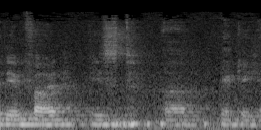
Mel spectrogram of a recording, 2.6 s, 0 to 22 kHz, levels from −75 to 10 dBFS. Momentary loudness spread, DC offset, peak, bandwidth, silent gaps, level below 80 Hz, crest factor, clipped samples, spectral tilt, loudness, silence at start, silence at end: 9 LU; under 0.1%; -6 dBFS; 16 kHz; none; -42 dBFS; 14 dB; under 0.1%; -6 dB/octave; -21 LUFS; 0 s; 0 s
